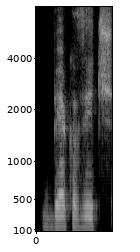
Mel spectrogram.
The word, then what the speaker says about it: Berkovich: So both of those alphabet systems obviously don't write CH for the sound CH, but Berkovich and Berkovich is how those names would be pronounced.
